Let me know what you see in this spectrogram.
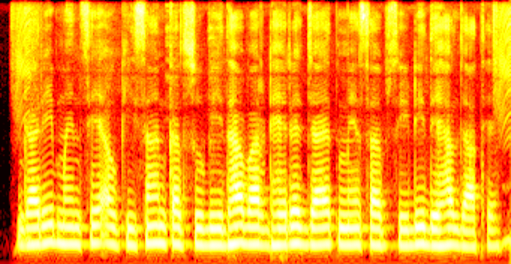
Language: Chhattisgarhi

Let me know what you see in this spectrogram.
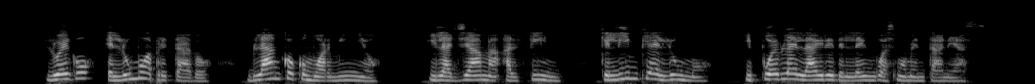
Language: Spanish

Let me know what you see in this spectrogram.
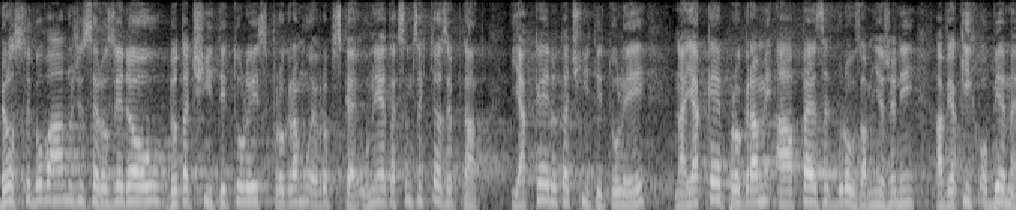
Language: Czech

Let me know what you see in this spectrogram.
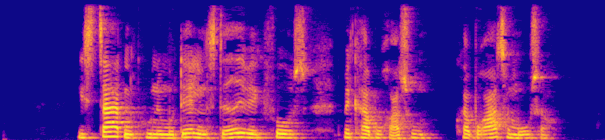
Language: Danish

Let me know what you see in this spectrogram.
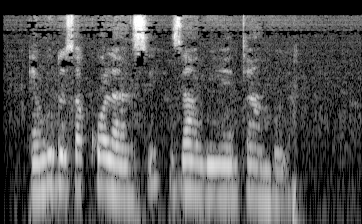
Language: Ganda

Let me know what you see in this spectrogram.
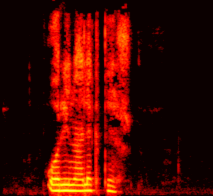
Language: Mari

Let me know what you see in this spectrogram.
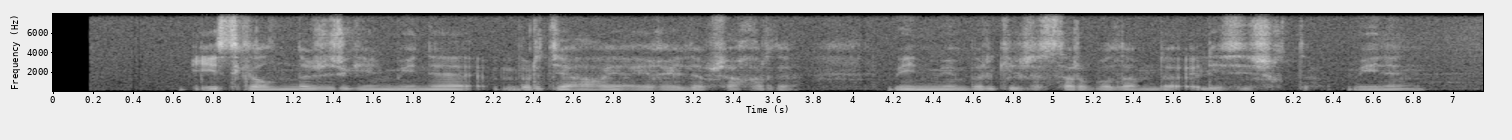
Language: Kazakh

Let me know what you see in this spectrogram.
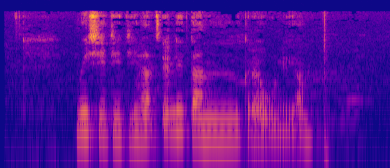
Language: Georgian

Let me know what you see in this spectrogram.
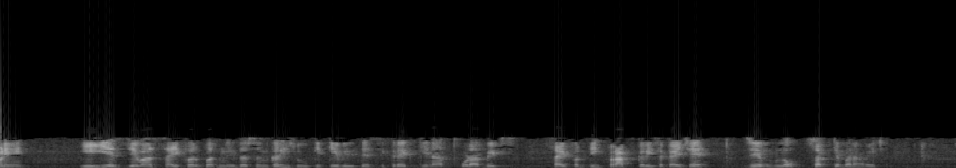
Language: Gujarati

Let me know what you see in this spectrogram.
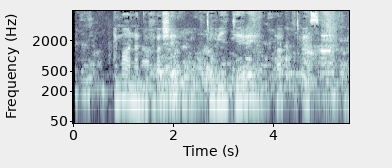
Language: Kinyarwanda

